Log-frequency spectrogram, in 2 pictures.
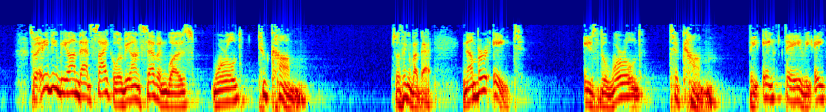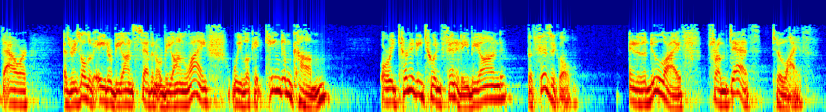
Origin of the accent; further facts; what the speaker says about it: Salt Lake City, Utah, United States; I would go to the Salt Lake City Library, because I grew up in Salt Lake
